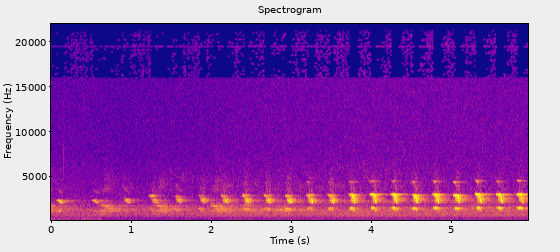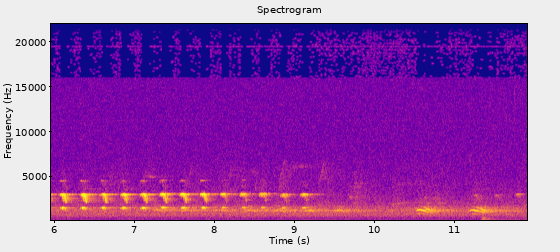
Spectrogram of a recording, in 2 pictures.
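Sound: northern goshawk call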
